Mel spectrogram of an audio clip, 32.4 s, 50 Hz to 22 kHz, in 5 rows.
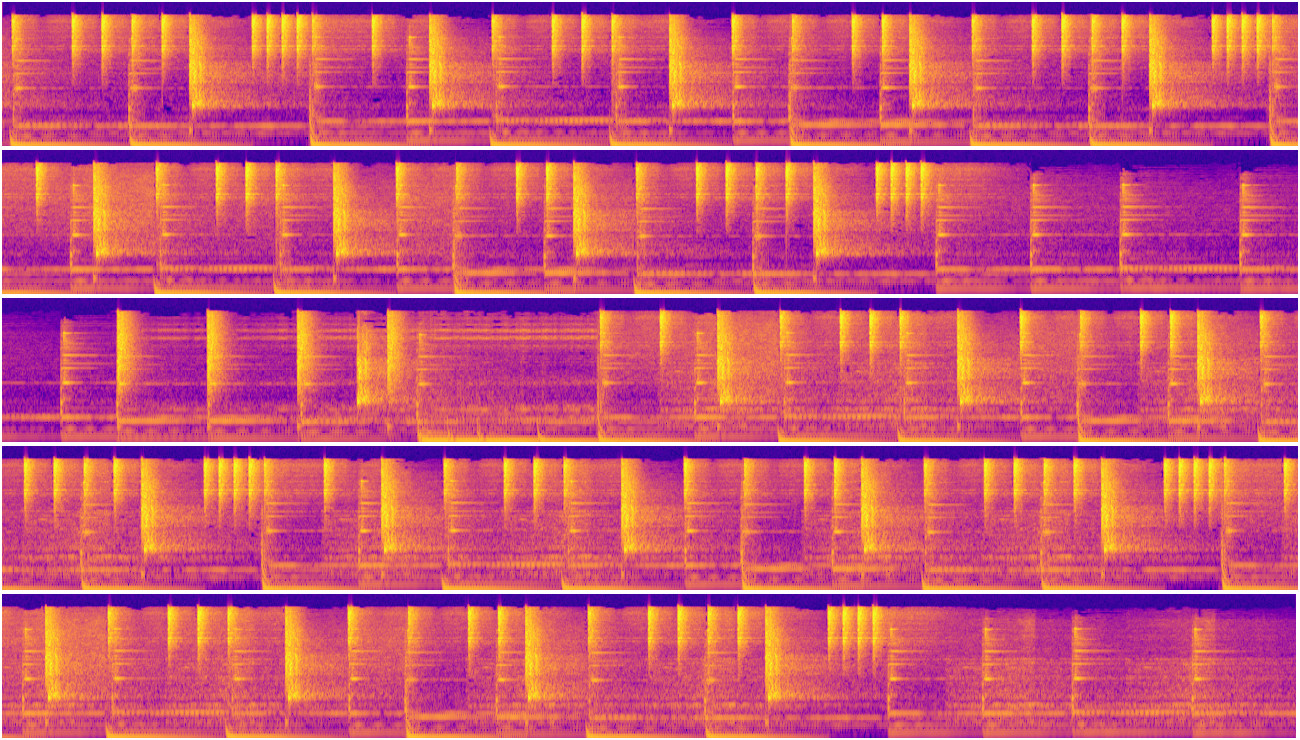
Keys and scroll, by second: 0.1 Return, 6.2-6.9 typing, 7.2 Return, 14.5 shift+a, 15.2 i, 15.3 m, 19.5 shift+a, 19.9 m, 20.0 i, 26.8 shift+d, 31.7 a, 32.1 u.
